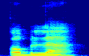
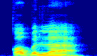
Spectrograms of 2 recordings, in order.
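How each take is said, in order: The two takes are said the same way.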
